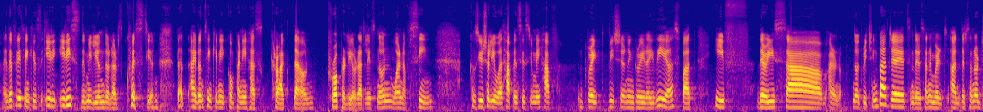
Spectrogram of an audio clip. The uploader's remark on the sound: We were invited to host the panel at Product Party with Octopus Ventures, so we figured we would record it and share with you all! Record the podcast with a live audience.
